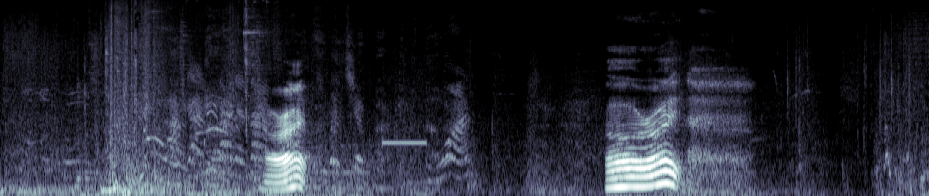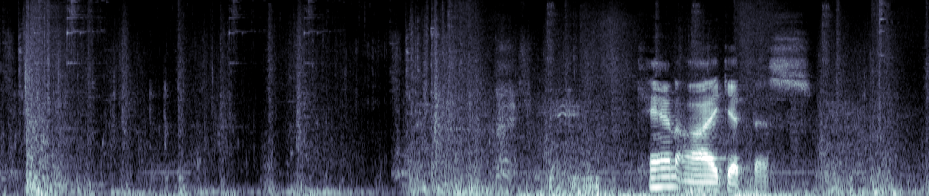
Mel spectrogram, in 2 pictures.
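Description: A young man talks and exclaims into a close microphone.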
